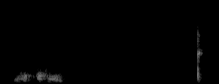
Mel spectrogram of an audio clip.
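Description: A brief, two-syllable hummed voice sound, like an approving "mm-hm", just after the start. Then a single sharp hand clap right at the end as applause begins.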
